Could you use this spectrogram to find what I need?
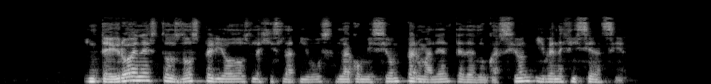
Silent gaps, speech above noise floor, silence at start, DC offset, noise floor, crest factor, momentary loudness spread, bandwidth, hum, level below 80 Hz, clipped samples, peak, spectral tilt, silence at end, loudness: none; 63 dB; 0.85 s; under 0.1%; -82 dBFS; 18 dB; 11 LU; 9.8 kHz; none; -50 dBFS; under 0.1%; -2 dBFS; -5.5 dB/octave; 0.9 s; -19 LUFS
